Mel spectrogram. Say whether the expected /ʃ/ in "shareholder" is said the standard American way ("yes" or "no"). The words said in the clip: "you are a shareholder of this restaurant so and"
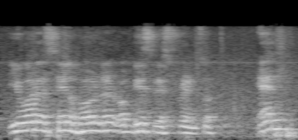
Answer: no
